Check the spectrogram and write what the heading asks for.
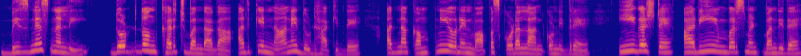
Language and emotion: Kannada, happy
